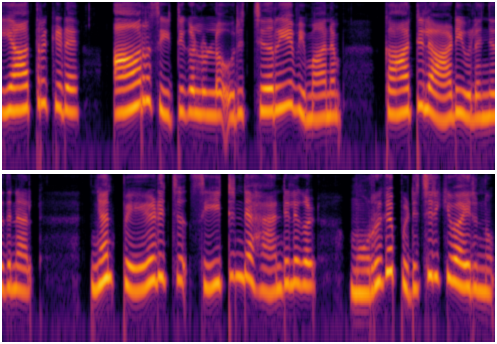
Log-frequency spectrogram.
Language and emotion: Malayalam, fearful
